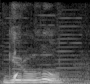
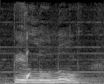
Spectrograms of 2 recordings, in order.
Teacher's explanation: the syllables 'ri' and 'li' changed to 'ru' and 'lu' in response to the plural suffix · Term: vowel harmony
